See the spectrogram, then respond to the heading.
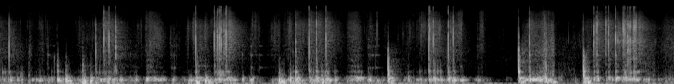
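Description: A wooden rolling pin, held in both hands, presses and rolls over a large sheet of plastic bubble wrap with hollow air cells lying on a wooden cutting board, popping the bubbles. Dense bursts of sharp pops and crackles sit over crinkling plastic and a low, thuddy rumble, with a brief pause before a final round of rolling.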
